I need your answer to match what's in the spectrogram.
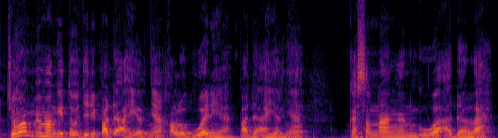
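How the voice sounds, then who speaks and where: A man's voice: fairly high pitch, quick pace. A man co-hosting a comedy podcast, telling family anecdotes in casual chat and acting out what relatives said. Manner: animated, acts out relatives' lines when retelling.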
